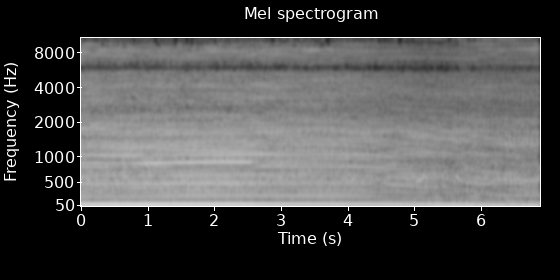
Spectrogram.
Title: 2.0 tdi CR ticking noise #enginefailure #tdi #audi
